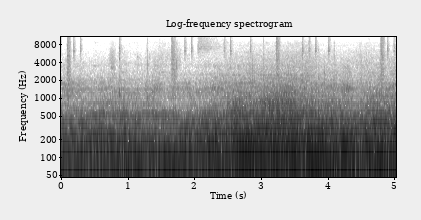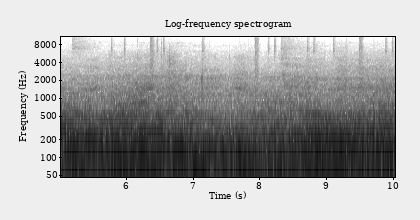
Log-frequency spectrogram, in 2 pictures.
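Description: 2016 Ford Mustang EcoBoost's turbocharged 2.3-litre four-cylinder engine, heard from inside the cabin, accelerating through the gears of its manual gearbox. The revs climb three times, dropping back at each upshift.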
